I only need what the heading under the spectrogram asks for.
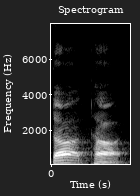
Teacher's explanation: टा ठा ये मूर्धन्य है, मूर्धा है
